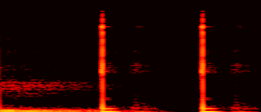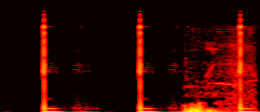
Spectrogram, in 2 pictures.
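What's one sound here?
A countdown timer ticks steadily.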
